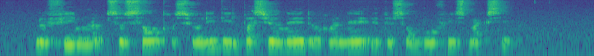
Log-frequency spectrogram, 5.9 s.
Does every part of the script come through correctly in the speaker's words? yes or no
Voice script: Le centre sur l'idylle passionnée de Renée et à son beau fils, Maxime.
no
